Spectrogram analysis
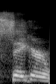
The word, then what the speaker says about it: Sager: Is it Sager? It's Sager. It's the world's weirdest name to pronounce, yes.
